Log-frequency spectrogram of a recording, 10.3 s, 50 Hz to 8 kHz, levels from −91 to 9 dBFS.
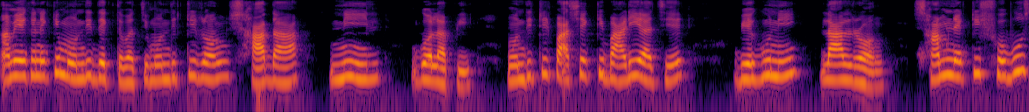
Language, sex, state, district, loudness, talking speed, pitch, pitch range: Bengali, female, West Bengal, Malda, -22 LUFS, 130 wpm, 230 Hz, 210-260 Hz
